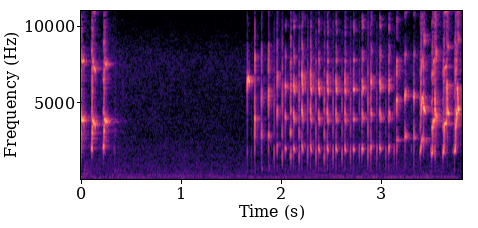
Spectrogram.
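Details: Lovebird singing in the tight-gap 'jeda rapat' style, used as a lure to teach other lovebirds. A short burst of high chirps is followed by a pause, then a fast, steady run of sharp, high chirps, several each second, to the end.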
